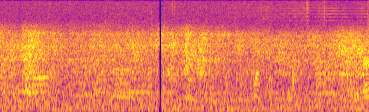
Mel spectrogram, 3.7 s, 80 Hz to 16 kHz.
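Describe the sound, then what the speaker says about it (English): Air Premia Boeing 787-9 Dreamliner jet taking off at LAX toward Seoul, a steady broad engine roar holding loud and constant throughout. "This is Air Premia 102 taking off to Seoul on the 787-9 Dreamliner."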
